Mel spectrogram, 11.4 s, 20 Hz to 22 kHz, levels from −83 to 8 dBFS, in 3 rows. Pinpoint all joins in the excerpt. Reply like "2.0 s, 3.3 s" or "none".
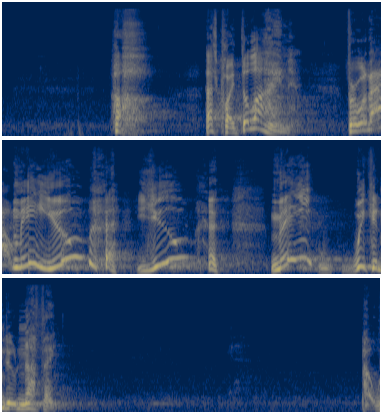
none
